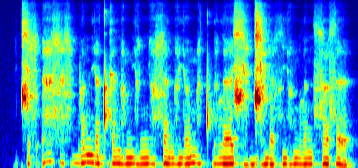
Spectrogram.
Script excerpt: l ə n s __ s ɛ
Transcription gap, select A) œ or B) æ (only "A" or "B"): A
